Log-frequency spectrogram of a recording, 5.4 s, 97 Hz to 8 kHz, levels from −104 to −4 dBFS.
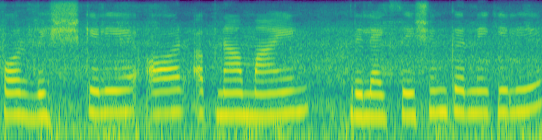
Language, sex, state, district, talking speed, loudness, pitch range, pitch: Hindi, female, Chandigarh, Chandigarh, 120 wpm, -13 LUFS, 215-235 Hz, 225 Hz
